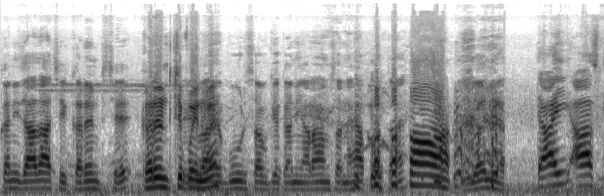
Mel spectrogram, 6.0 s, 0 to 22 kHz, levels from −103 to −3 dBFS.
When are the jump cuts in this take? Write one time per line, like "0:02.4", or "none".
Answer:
0:05.0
